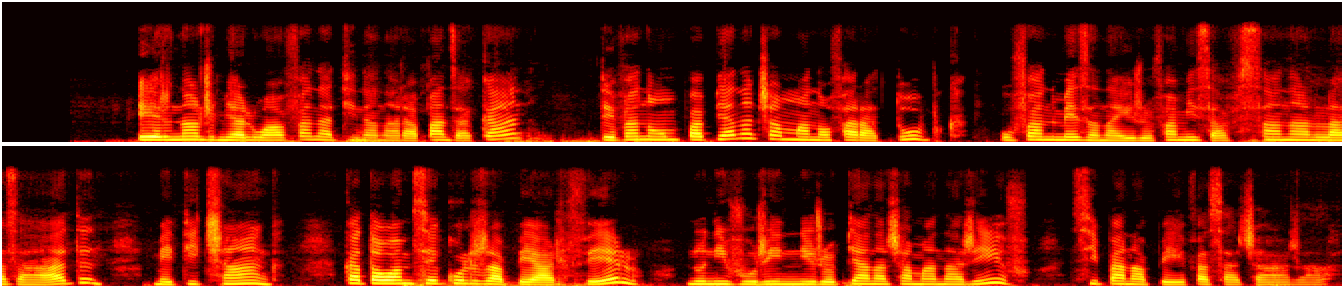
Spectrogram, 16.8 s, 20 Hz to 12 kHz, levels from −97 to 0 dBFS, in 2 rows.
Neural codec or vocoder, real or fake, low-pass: none; real; 9.9 kHz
